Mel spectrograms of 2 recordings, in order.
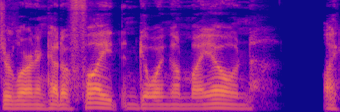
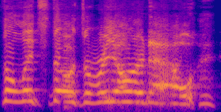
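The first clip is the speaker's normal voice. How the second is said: sudden shrill outcry, very high and loud; 7 dB louder than usual. Voicing Boris, who realizes something while walking away: yelling. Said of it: "and then yells out".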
